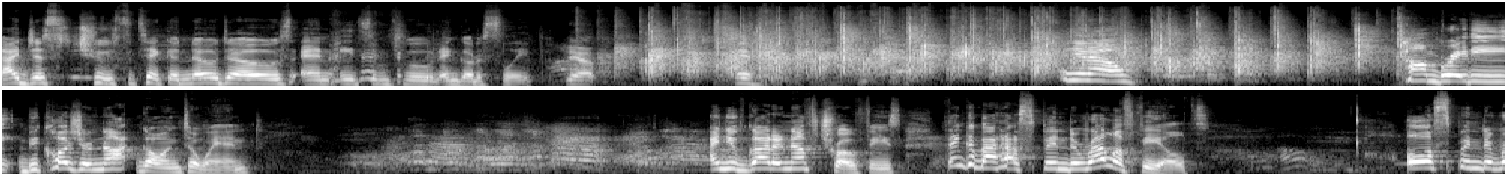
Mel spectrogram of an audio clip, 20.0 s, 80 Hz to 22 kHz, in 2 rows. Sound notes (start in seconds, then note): 3.8 audience clapping; 12.5 audience laughs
